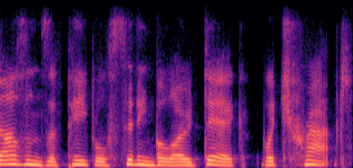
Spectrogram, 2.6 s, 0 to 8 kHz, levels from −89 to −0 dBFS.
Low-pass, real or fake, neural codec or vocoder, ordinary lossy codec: 7.2 kHz; fake; codec, 16 kHz, 2 kbps, FreqCodec, larger model; Opus, 32 kbps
